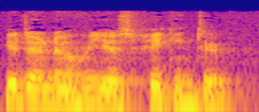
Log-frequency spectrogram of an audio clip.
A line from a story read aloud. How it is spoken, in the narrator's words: said Chief Inspector Heat firmly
